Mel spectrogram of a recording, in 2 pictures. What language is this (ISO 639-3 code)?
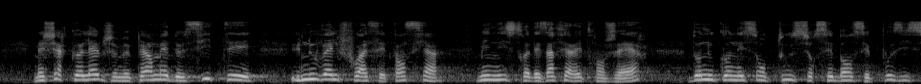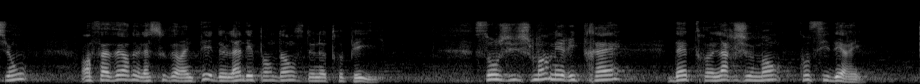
fra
